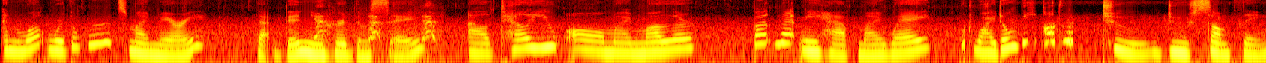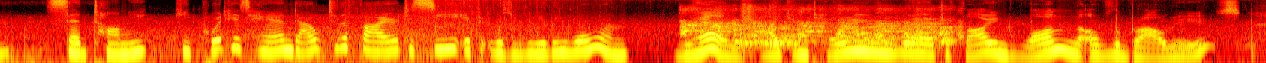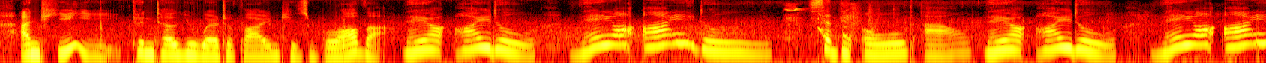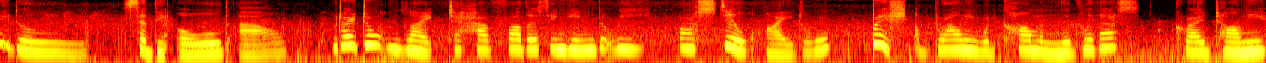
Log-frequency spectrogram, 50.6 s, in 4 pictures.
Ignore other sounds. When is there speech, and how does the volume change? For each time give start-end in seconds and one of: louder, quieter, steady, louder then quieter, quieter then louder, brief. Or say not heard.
0.0-50.6 steady.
